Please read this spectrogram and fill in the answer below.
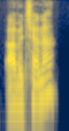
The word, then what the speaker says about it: Avicenna: Rick, did I say that correctly? Avicenna? – Oh, yeah, definitely.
